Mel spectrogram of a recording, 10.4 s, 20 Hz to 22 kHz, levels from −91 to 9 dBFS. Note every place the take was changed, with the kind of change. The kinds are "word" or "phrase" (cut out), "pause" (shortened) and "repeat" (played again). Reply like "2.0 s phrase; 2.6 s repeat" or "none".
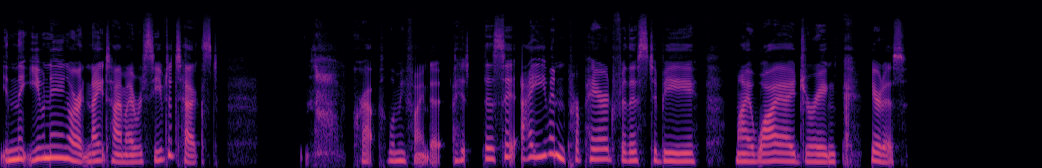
8.6 s pause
